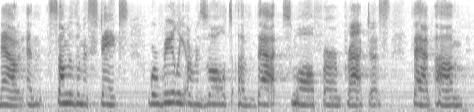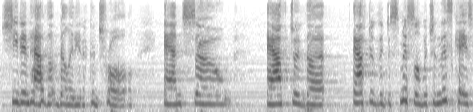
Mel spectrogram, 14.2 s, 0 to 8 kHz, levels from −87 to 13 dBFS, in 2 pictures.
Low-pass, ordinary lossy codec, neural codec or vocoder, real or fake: 7.2 kHz; Opus, 16 kbps; none; real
